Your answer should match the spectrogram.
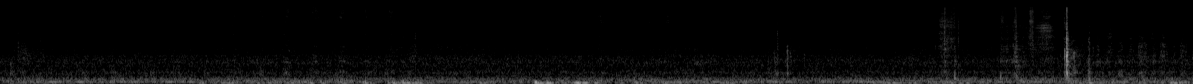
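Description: Colored pencil being worked on paper, drawing an elephant: soft, close scratchy strokes repeating in quick rhythmic bursts, faint and steady, with no voices.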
